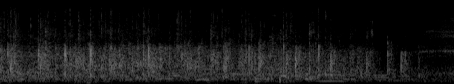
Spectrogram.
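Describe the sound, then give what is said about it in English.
Steady audience applause, a dense wash of many hands clapping at an even, moderate level throughout, thinning slightly toward the end. “Don't feel you've got to applaud everything, because you've all had a long day.”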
